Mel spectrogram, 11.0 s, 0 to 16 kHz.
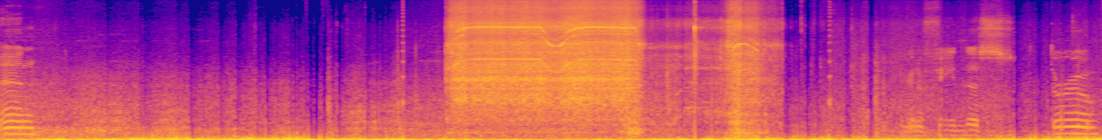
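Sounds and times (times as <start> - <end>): power drill whine: 4.5 - 7.9.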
